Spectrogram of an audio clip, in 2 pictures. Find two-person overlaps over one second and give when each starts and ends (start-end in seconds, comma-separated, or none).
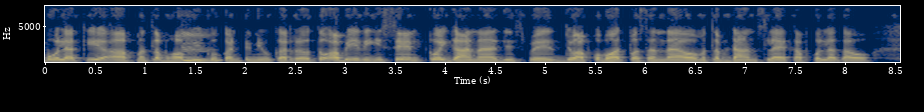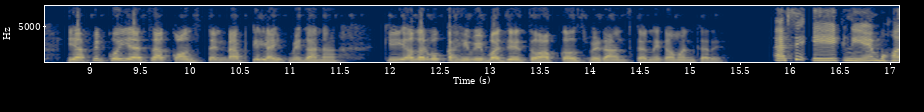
none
